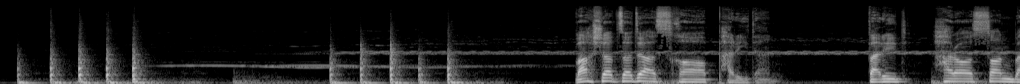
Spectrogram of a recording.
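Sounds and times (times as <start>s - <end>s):
soft sustained musical drone: 0.0s - 10.1s
knocking on a door: 0.2s - 1.7s, 3.3s - 5.0s
speech: 5.8s - 7.8s, 8.7s - 10.1s.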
